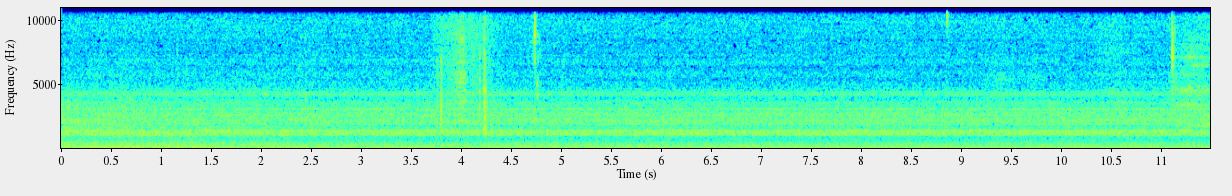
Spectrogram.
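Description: KLM airliner at Newcastle Airport during a storm, a low steady jet rumble blending with strong wind noise throughout, fairly distant and constant without clear rise or fall.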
